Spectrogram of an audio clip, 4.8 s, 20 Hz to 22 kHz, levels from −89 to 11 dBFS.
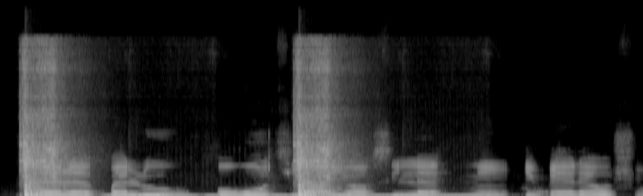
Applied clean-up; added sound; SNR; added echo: none; Explosion + Growling; -4 dB; none.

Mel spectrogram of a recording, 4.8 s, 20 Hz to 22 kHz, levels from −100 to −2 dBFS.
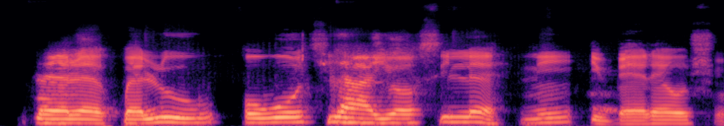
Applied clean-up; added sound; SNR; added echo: neural mask model Resemble Enhance denoiser.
